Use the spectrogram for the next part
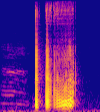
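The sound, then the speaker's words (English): A voice blows a loud, raspy raspberry imitating a fart, a short burst followed by a longer sputtering blat lasting about half a second. “dropping a bomb, which is an entendre Taking a for big old pooping.”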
